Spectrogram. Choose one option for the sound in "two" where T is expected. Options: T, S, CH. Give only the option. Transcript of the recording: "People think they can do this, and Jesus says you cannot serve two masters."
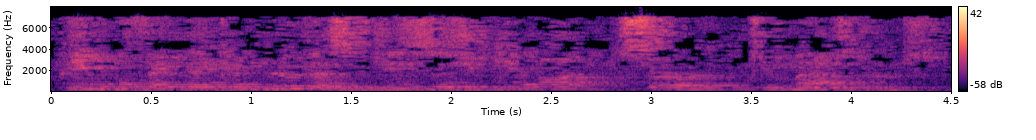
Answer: T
